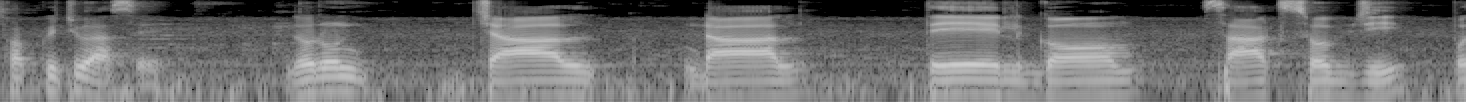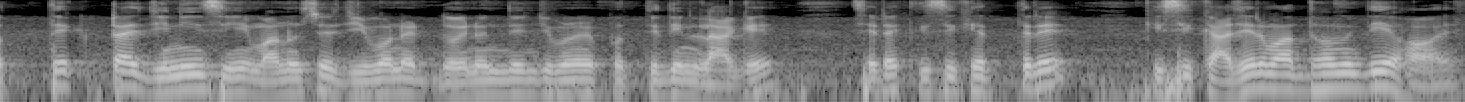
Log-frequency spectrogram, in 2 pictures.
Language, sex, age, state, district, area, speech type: Bengali, male, 60+, West Bengal, Paschim Bardhaman, urban, spontaneous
